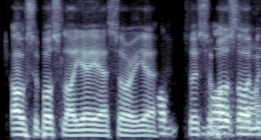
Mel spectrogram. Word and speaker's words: Szoboszlai: It was Gravenberch, McAllister, and Soboleski, is it? I can't pronounce his name. Oh, Szoboszlai.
